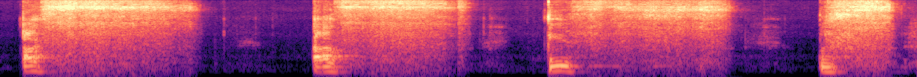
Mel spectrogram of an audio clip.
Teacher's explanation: अस अस इस उस, बारीक सीटी, दोनों दांतों को बंद करके उसके पीछे जबान की नोक ला के लगा के निकालना। · सीन में कोई आवाज नहीं है। सीन पढ़ते हुए आवाज नहीं आती।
